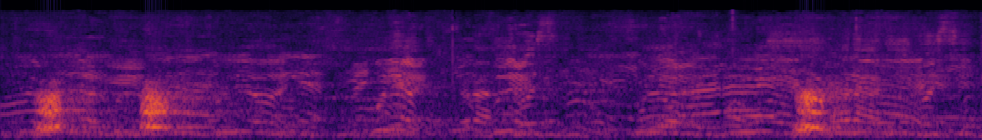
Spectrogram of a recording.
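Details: Young American Pit Bull Terrier, a black male six and a half months old, in Russia during sit-command and impulse-control training, gives three sharp barks amid a person's continuous speech.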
